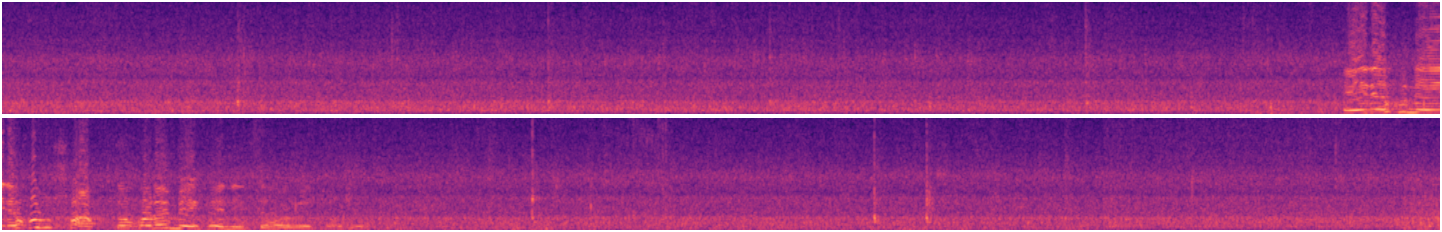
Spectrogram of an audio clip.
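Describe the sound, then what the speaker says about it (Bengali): Steady heavy rain pours throughout, a dense broadband hiss, with someone briefly speaking over it near the middle. "একদম ভয়ঙ্কর ভাবে বৃষ্টি এসে গেছে, প্রচুর বৃষ্টি হচ্ছে"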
